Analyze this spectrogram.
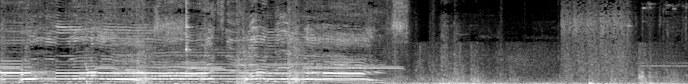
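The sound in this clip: Soldiers fire rifles in battle: a few sharp shots cut through loud shouting male voices, then a dense, rough wash of continued firing noise.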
